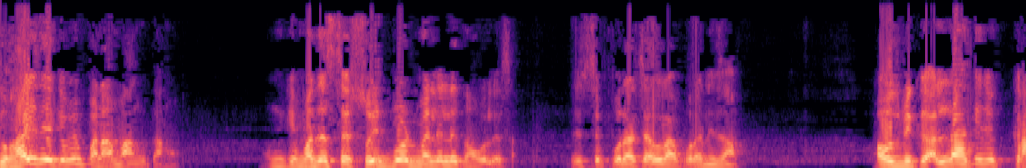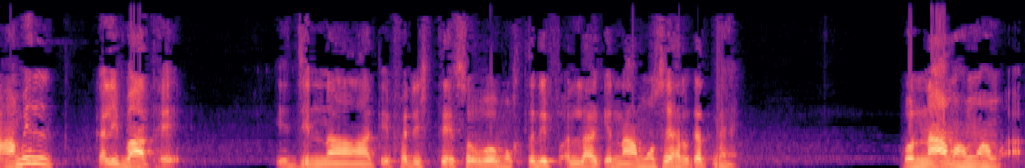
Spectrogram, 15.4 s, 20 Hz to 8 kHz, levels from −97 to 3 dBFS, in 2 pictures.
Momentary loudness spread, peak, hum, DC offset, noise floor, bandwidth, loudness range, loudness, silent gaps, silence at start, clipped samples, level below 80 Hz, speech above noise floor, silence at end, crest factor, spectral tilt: 15 LU; 0 dBFS; none; under 0.1%; -58 dBFS; 8 kHz; 4 LU; -14 LUFS; none; 0 s; 0.4%; -54 dBFS; 45 dB; 0.05 s; 14 dB; -6.5 dB/octave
